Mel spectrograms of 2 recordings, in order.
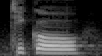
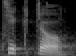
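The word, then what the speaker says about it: τίκτω: This comes from, I'll write it in English for you, or phonetically for you, tiko or tikto, which would not look like that in the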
